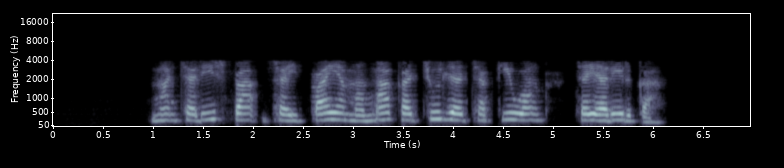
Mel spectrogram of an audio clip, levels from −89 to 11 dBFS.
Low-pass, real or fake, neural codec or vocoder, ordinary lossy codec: 7.2 kHz; fake; codec, 16 kHz, 8 kbps, FunCodec, trained on Chinese and English, 25 frames a second; AAC, 16 kbps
